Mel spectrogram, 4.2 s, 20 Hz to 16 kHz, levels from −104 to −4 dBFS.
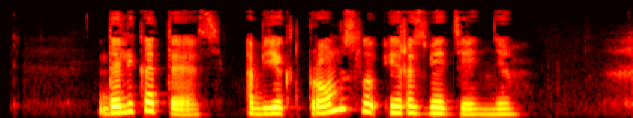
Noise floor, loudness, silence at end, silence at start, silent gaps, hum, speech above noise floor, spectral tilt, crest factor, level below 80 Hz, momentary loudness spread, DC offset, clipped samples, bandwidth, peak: -79 dBFS; -28 LUFS; 0.75 s; 0.65 s; none; none; 52 dB; -6 dB/octave; 20 dB; -78 dBFS; 12 LU; under 0.1%; under 0.1%; 11.5 kHz; -10 dBFS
